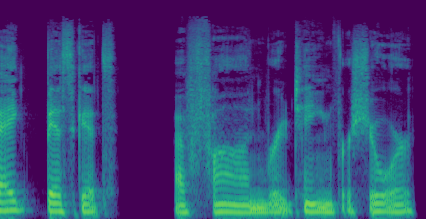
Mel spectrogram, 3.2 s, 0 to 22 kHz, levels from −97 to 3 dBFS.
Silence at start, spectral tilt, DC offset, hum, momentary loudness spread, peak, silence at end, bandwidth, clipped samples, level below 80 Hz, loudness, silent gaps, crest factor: 0 s; -6.5 dB/octave; under 0.1%; none; 6 LU; -8 dBFS; 0.1 s; 13.5 kHz; under 0.1%; -50 dBFS; -24 LUFS; 0.94-0.98 s, 1.18-1.23 s; 16 dB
